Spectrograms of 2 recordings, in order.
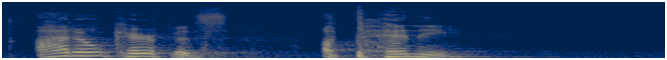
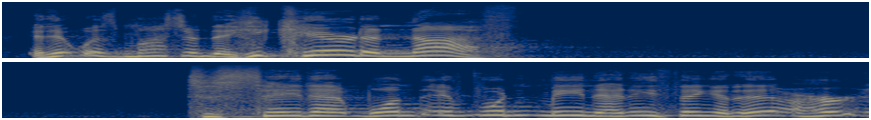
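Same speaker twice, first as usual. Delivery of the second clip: retold emotional outpouring, pitched high; imitating overwhelmed woman; 8 semitones higher, 3 dB louder than usual. Woman telling the pastor that God cared enough, overwhelmed. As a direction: push her testimony out high and insistent. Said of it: "she could hardly talk as she was saying it".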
